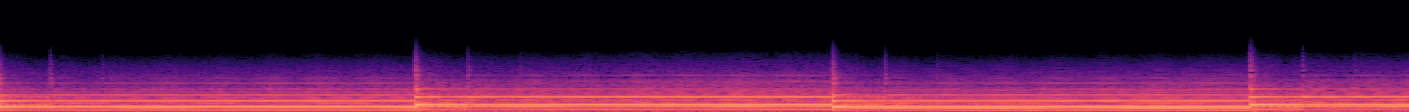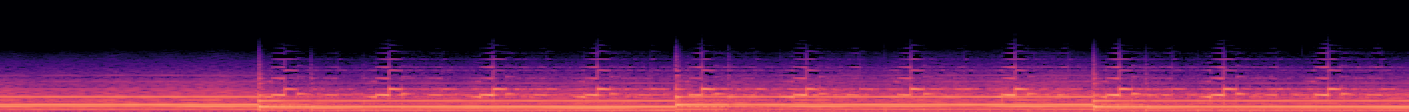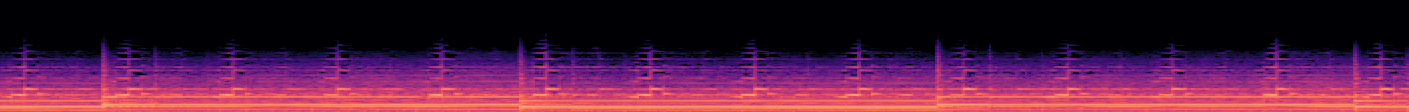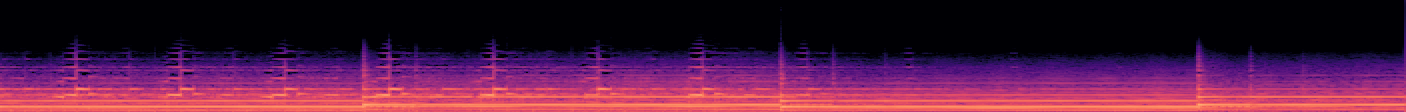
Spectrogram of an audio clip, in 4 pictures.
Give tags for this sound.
ambiance ambient atmosphere dance electronic flutes loop loopmusic music original pad sound synth track trance

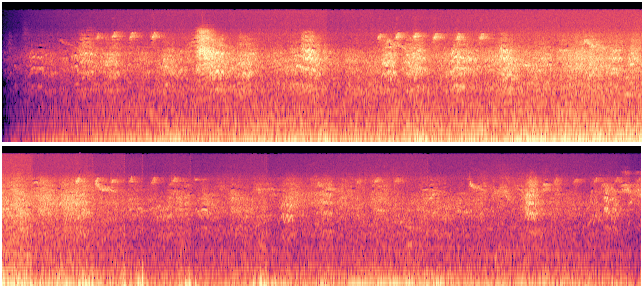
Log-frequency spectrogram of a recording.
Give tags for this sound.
australia birds corellas deniliquin flock nsw

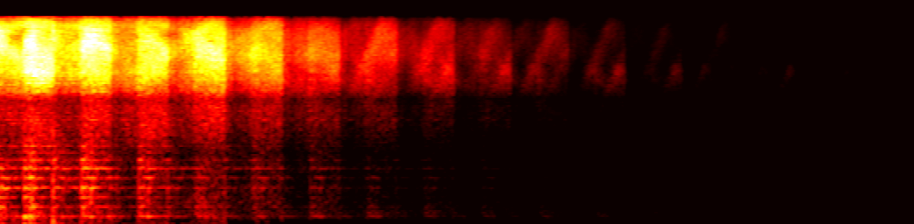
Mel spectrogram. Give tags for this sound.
sweep sidechain fx shot

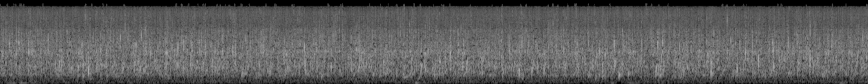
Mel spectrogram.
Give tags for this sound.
drip dripping droplet drops loop nature pattering rain rainstorm storm water weather

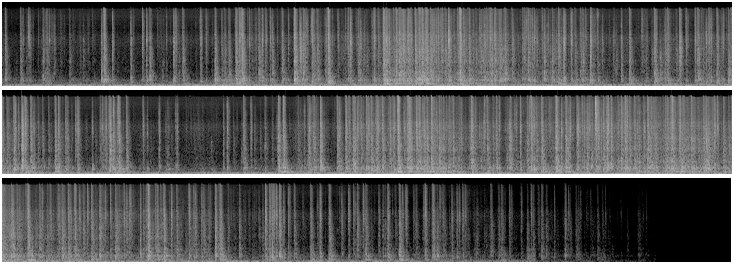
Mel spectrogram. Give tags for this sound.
big-drops car-roof field-recording rain

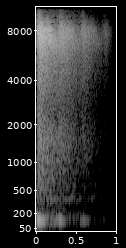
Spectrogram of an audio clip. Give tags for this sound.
ambient button hiss hissy hi-tech press short switch synthetic

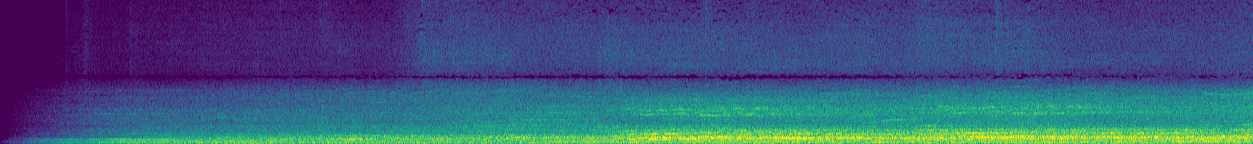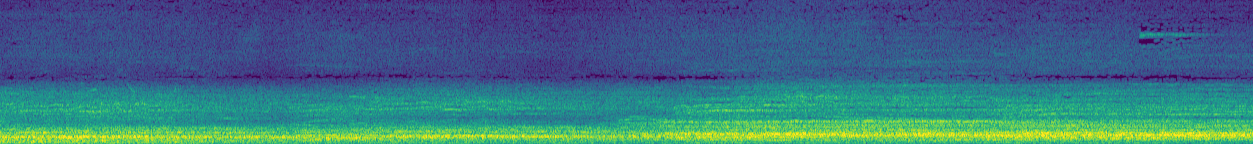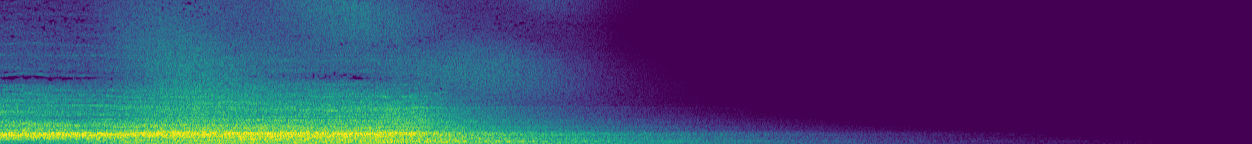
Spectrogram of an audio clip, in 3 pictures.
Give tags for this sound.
human soundeffect chorus effect sci-fi

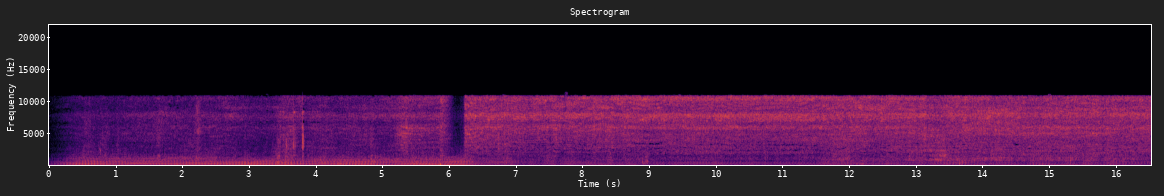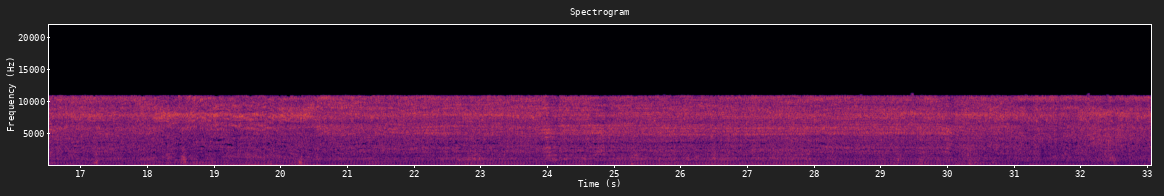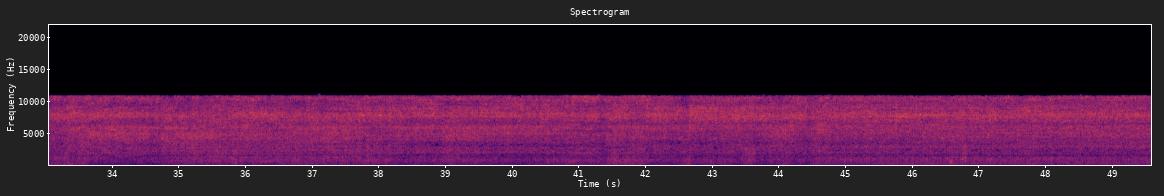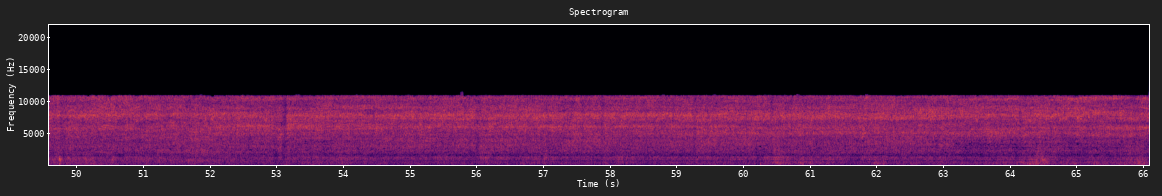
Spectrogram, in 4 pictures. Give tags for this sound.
noise machine cutting plasma system dragnoise

